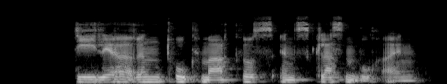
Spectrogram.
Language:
German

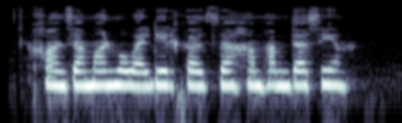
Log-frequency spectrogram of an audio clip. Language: Pashto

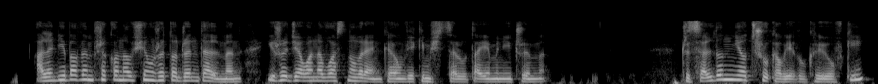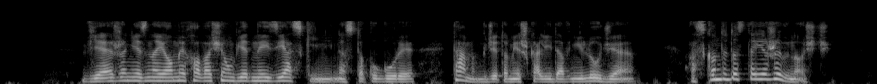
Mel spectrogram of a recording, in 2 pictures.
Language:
Polish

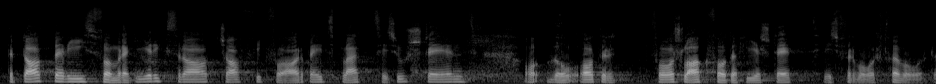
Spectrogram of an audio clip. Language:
Swiss German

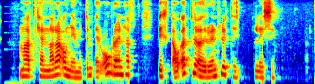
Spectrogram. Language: Icelandic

